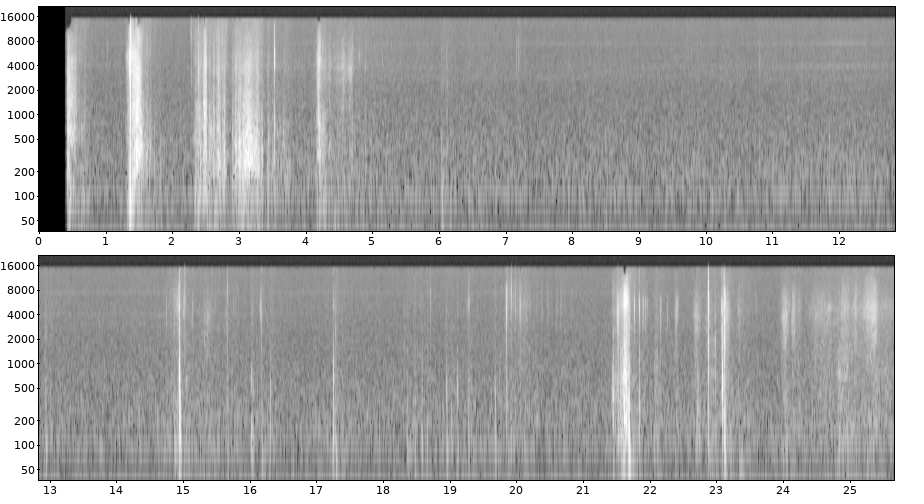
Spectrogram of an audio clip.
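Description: Quiet room tone broken by a handful of short clicks and rustling handling noises, loudest about a second in and again near the end.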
